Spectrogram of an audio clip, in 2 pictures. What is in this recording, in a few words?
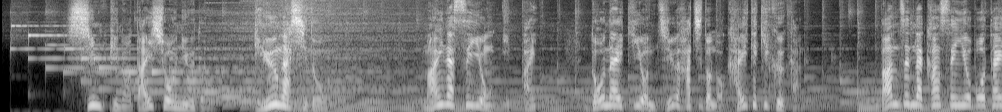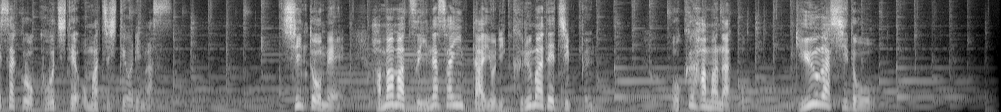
male A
